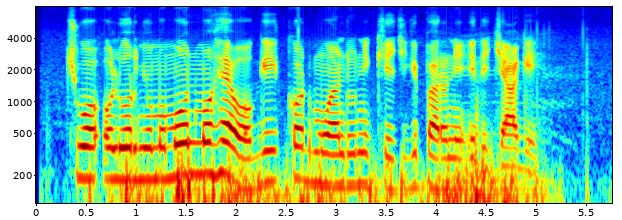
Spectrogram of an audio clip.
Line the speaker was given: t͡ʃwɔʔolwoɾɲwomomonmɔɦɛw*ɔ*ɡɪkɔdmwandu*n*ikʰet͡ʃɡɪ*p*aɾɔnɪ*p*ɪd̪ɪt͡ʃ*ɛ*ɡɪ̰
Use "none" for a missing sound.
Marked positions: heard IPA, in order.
ɔ, n, p, ʔ, a

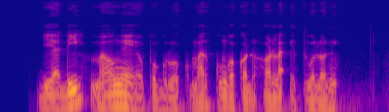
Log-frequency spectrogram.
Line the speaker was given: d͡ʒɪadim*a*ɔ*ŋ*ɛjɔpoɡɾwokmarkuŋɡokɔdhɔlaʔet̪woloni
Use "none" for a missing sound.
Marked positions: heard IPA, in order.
a, ŋ

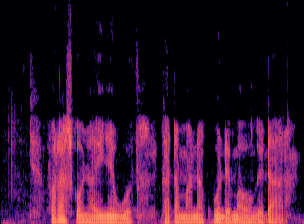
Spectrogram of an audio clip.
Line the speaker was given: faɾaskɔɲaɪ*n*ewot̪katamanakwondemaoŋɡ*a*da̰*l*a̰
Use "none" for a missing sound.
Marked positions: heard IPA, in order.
ɲ, e, ɾ

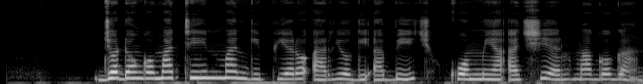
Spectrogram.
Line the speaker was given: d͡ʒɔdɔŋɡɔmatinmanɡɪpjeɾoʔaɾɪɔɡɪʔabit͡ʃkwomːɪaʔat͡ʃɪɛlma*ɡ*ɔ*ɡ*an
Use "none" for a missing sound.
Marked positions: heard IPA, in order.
ɡ, ɡ

